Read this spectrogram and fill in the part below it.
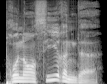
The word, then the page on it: prononcierende: German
